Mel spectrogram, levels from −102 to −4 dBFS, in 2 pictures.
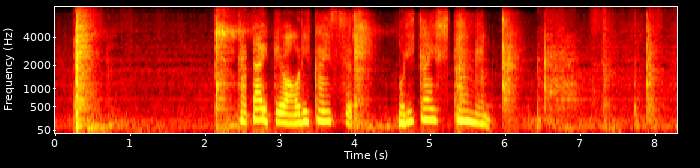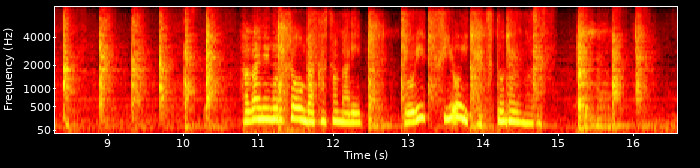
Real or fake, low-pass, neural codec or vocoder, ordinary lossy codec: fake; 7.2 kHz; codec, 24 kHz, 1 kbps, SNAC; Opus, 16 kbps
